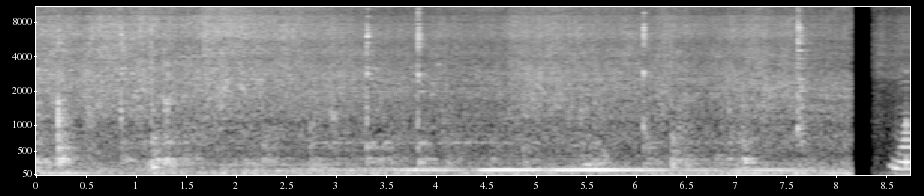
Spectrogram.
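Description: Spices with chili powder stirred and frying in a pan, a steady sizzle with repeated scraping strokes of a spoon close by, briefly cut off near the end.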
